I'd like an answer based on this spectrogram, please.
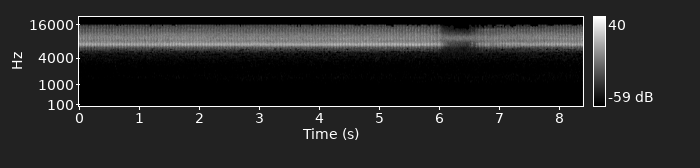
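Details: Grasshoppers keep up a bright, rapidly pulsed chirr for several seconds, fall quiet for a moment, then gradually build back up. No music.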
